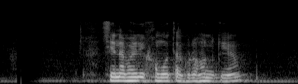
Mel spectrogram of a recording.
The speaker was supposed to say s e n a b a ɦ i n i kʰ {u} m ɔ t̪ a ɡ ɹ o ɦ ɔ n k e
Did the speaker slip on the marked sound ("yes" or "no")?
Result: yes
